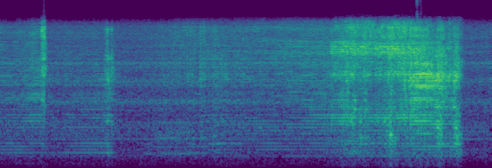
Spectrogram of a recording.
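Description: A chisel carves a wobbly, structurally unsound piece of timber for a small Christmas tree decoration. Close, steady scraping hiss, with two sharp knocks early on and a louder, rougher rasping stretch near the end.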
